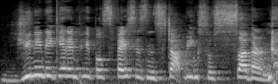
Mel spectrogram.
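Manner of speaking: high, loud mock order with laughter behind it; quoting blunt friend. Camera expert friend telling her off, high mock scolding. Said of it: "and I quote".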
